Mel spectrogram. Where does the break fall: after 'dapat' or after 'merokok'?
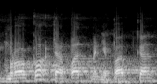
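after merokok. The break comes after the word 'merokok'. Smoking can cause cancer. The speaker calls it wrong. "Bapak tadi kan membacanya begini"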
